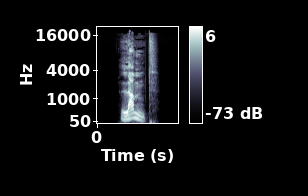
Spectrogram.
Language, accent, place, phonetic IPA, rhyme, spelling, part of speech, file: German, Germany, Berlin, [lamt], -amt, lammt, verb, De-lammt.ogg
- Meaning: inflection of lammen: 1. second-person plural present 2. third-person singular present 3. plural imperative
